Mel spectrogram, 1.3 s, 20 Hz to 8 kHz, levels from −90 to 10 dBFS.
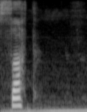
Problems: background sounds at intervals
